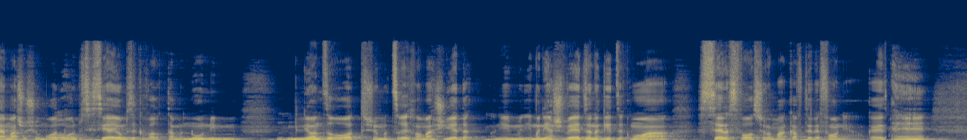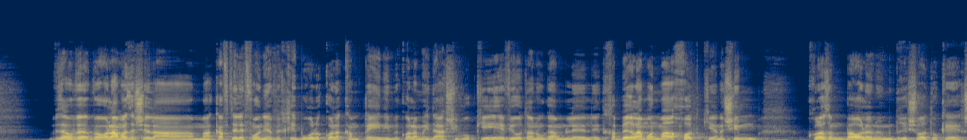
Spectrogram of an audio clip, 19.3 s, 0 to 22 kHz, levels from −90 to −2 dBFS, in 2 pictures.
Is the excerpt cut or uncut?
cut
